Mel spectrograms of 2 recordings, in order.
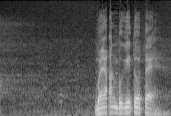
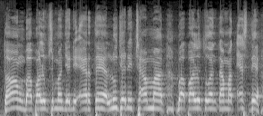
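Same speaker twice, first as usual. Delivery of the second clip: higher, driving father's push; firm old-school father; 6 semitones higher than usual. Retold or imitated. Old-school father pushing his son to study and rise higher, insistent. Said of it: "Lihat orang tua dulu".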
